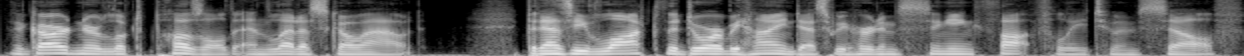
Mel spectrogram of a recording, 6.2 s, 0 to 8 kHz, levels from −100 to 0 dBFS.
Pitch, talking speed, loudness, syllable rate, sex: 130 Hz, 230 wpm, -18 LUFS, 6.1 syllables/s, male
